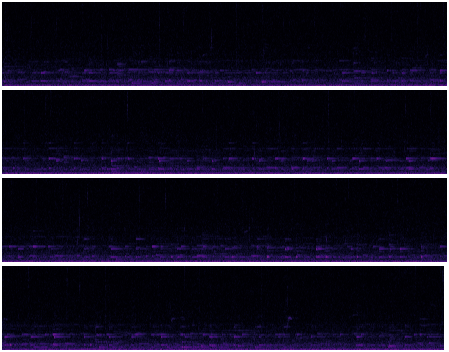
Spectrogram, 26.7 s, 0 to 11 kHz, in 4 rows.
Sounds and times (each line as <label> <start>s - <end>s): distant cow bells 0.0s - 26.6s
